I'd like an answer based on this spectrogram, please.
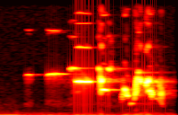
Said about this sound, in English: Weiwiktsale, which is a meadowlark.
